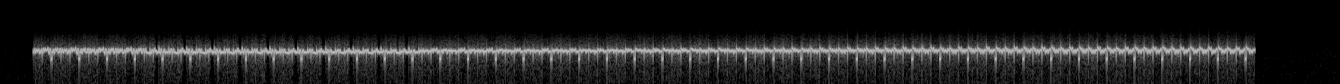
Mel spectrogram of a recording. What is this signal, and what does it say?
SSTV (slow-scan television), Scottie S2, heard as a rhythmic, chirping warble.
